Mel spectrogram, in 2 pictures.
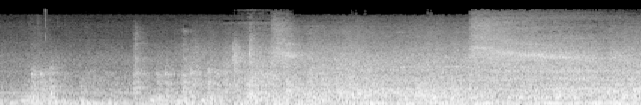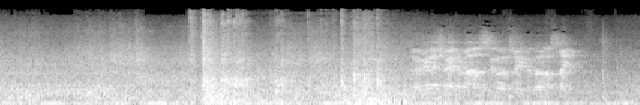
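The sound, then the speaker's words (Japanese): A packed commuter train rumbles steadily and slows into Akihabara station, Japan, with a burst of clatter as the sliding doors open and a faint, warbling high tone near the end, over indistinct voices. “寿司詰めの車内から吐き出された。”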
